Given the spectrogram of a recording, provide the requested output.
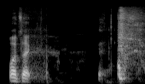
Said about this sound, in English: And I'm going to sneeze. 1 second.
